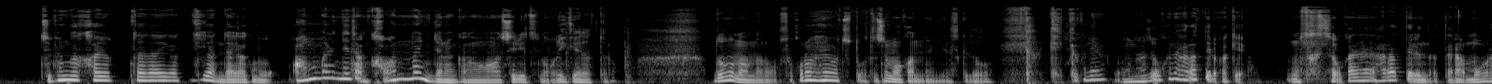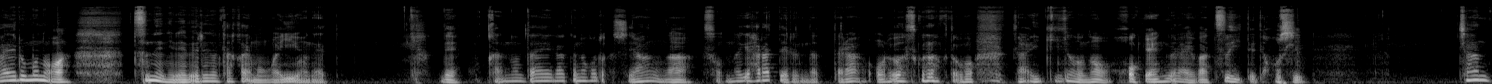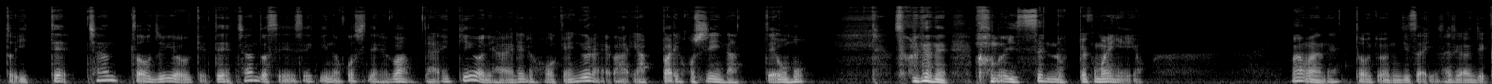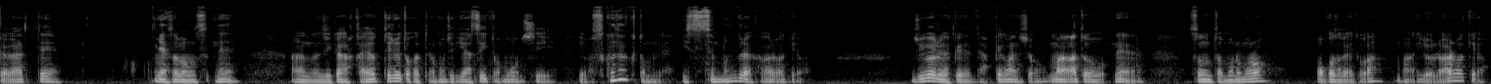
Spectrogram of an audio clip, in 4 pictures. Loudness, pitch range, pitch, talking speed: -27 LUFS, 105-150 Hz, 120 Hz, 340 characters per minute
